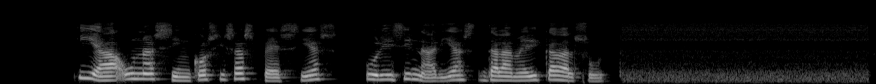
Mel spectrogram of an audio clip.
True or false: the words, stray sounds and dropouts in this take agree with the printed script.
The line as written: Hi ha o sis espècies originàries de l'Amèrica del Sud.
false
